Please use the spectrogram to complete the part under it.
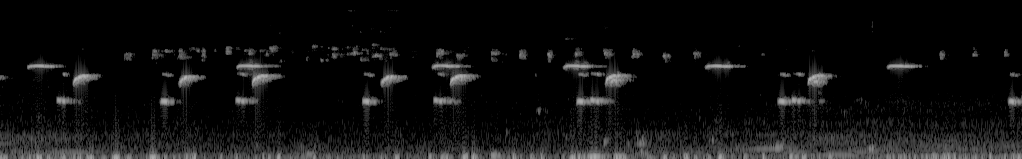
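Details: Dense nighttime chorus of coquí tree frogs in Fajardo, Puerto Rico, many overlapping co-qui whistles rising in pitch, with a fainter high-pitched ticking chorus of smaller callers above and steady low rumble.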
